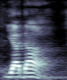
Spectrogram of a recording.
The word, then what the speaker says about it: yada: And the Hebrew word to know is yada. You hear people say yada, yada, yada. It's that word just pronounced differently.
